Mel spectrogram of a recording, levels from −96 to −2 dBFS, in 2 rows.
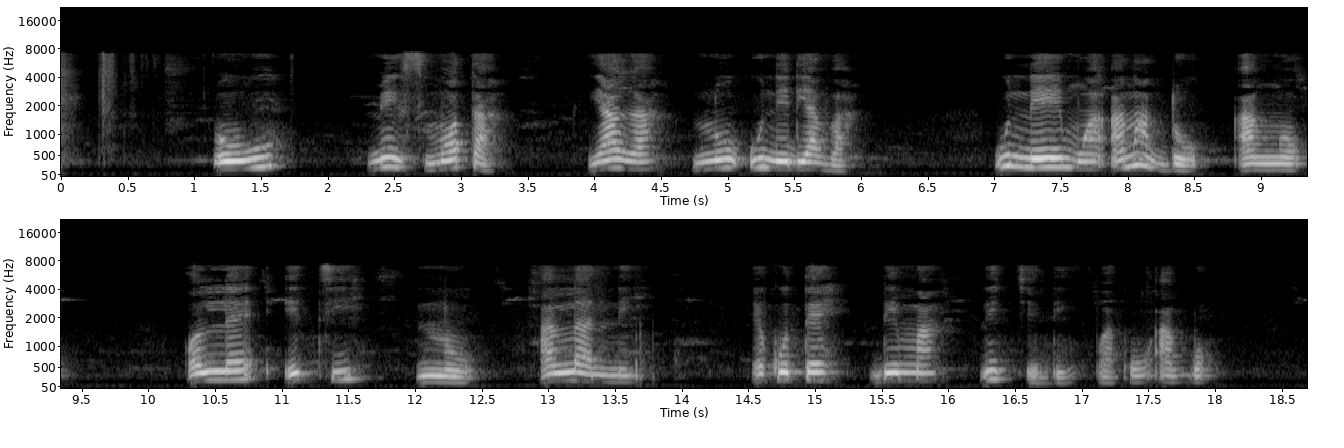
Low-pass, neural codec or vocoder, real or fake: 7.2 kHz; none; real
